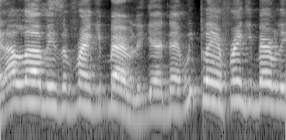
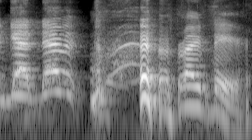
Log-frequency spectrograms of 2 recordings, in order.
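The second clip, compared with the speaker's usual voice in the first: ordinary talk, nothing marked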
